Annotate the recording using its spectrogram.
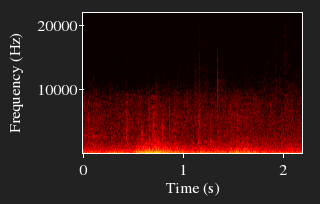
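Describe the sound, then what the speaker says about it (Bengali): Steady rain pours down while a low rumble of thunder rolls through, with no voices. "নিমেষের মধ্যে শুরু হলো বৃষ্টি তার সঙ্গে ঘন ঘন বাজ পড়াও আরম্ভ হলো"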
